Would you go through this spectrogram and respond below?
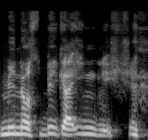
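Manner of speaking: put-on Eastern European accent, loud. Retelling his reply to businesses asking him to wear a mask: fake Eastern European accent. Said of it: "in a fake Eastern Euro accent".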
